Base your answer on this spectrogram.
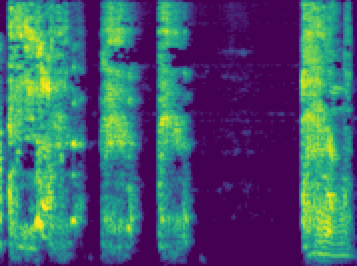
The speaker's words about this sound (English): Wait, I'm gonna freaking cough.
